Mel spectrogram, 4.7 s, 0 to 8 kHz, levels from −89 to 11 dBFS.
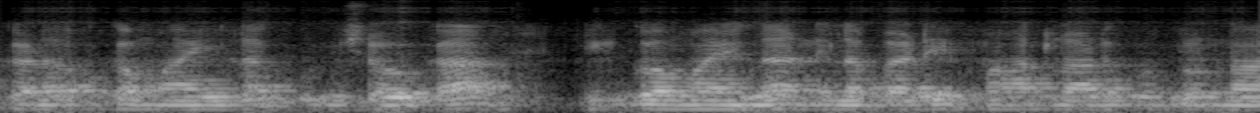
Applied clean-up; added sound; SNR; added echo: neural separator model SepFormer DNS4.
